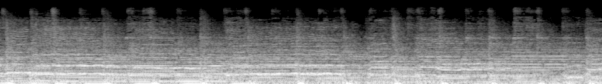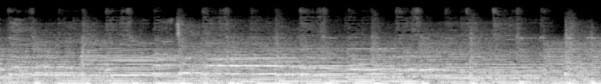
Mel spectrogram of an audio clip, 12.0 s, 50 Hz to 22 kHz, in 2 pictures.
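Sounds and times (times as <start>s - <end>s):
live pop band: 0.0s - 12.0s
man singing: 0.0s - 12.0s.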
